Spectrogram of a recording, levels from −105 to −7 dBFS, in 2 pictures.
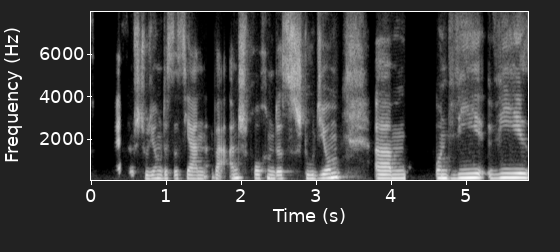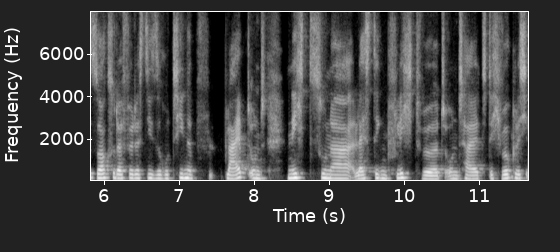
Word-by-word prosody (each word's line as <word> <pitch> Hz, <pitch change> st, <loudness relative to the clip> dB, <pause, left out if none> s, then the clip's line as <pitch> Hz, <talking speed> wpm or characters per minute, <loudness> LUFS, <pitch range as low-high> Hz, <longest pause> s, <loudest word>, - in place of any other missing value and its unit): Stress -, -, -12 dB
im 485 Hz, -, -13 dB
Studium. 170 Hz, -, -6 dB
Das 165 Hz, 0 st, -8 dB
ist 165 Hz, 0 st, -9 dB
ja 170 Hz, -2 st, -3 dB
'n 165 Hz, 0 st, -8 dB
beanspruchendes 175 Hz, -2 st, -4 dB
Studium. 185 Hz, +6 st, +1 dB, 0.4 s
Ähm, 175 Hz, 0 st, +1 dB, 0.4 s
und 185 Hz, -1 st, +4 dB
wie 200 Hz, +2 st, +7 dB
wie 205 Hz, +3 st, +6 dB
sorgst 195 Hz, 0 st, +1 dB
du -, -, 0 dB
dafür, 180 Hz, 0 st, 0 dB
dass 185 Hz, 0 st, -3 dB
diese 180 Hz, -2 st, -3 dB
Routine 175 Hz, +2 st, 0 dB
bf 180 Hz, 0 st, -23 dB, 0.2 s
bleibt 195 Hz, +5 st, -1 dB
und 175 Hz, -1 st, -2 dB, 0.3 s
nicht 200 Hz, +1 st, +2 dB
zu 195 Hz, -, -1 dB
'ner 170 Hz, -4 st, -1 dB
lästigen 170 Hz, +2 st, -2 dB
Pflicht 200 Hz, +1 st, -3 dB
wird 150 Hz, -1 st, 0 dB
und 155 Hz, 0 st, -6 dB
halt 155 Hz, -1 st, -4 dB
dich 165 Hz, -, -7 dB
wirklich 180 Hz, +1 st, 0 dB
180 Hz, 165 wpm, -21 LUFS, 170-195 Hz, 0.4 s, wie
